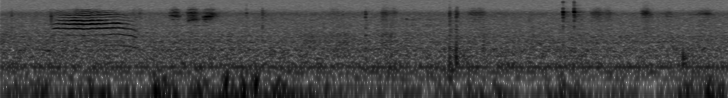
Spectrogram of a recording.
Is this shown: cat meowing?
yes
